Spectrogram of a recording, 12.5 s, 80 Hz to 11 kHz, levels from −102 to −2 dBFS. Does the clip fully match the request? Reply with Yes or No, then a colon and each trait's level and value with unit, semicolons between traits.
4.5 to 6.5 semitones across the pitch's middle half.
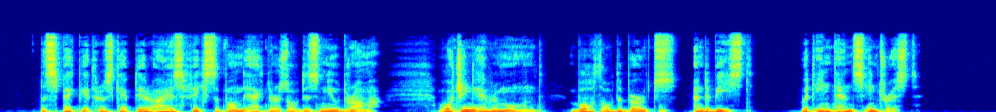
No: average, 3.6 semitones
